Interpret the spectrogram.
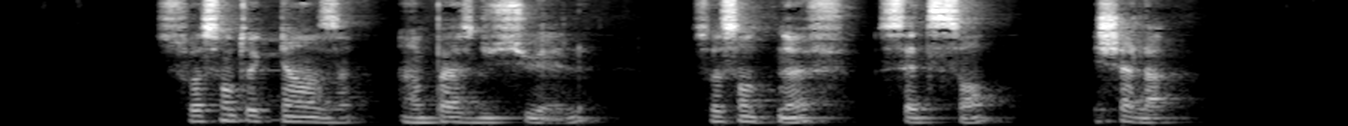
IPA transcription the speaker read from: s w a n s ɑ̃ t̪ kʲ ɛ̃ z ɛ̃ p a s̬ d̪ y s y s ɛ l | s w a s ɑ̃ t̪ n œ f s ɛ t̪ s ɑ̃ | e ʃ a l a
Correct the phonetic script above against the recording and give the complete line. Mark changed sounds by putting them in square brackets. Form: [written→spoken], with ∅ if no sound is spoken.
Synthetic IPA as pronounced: s w a [n→∅] s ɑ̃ t̪ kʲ ɛ̃ z ɛ̃ p a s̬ d̪ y s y [s→∅] ɛ l | s w a s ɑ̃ t̪ n œ f s ɛ t̪ s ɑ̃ | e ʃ a l a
